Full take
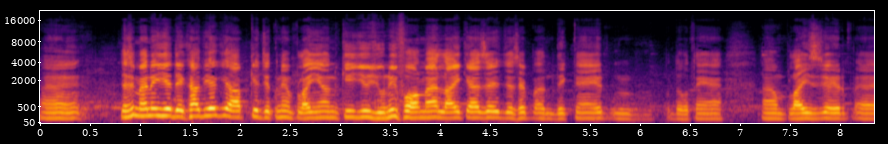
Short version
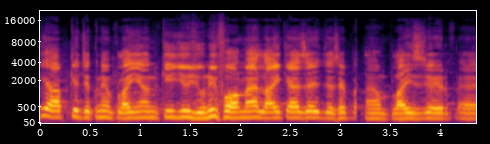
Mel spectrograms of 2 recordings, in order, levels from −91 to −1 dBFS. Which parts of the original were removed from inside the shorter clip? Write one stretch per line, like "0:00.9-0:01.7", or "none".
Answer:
0:04.9-0:07.1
